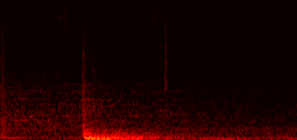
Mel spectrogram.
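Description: A soft click sounds.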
